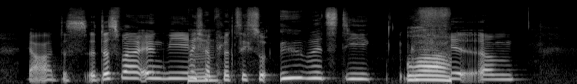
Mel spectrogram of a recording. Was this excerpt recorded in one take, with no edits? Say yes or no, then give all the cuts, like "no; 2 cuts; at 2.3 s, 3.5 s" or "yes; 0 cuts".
no; 2 cuts; at 1.9 s, 4.5 s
